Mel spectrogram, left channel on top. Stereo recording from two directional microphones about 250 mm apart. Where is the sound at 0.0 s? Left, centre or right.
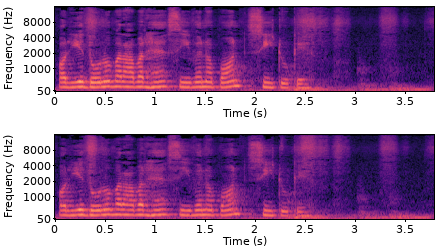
Left.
